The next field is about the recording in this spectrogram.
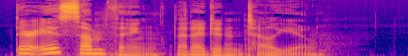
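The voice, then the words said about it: Creepy storytelling voice. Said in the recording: “creepy voice”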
